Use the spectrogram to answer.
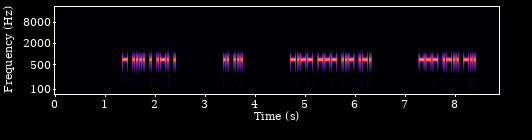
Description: Morse code, heard as a keyed tone, about 36 wpm, 700 Hz. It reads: THERE IS YOUR OLD
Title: 4x Word-Spacing - Sentences from Top 500 Words - 35wpm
